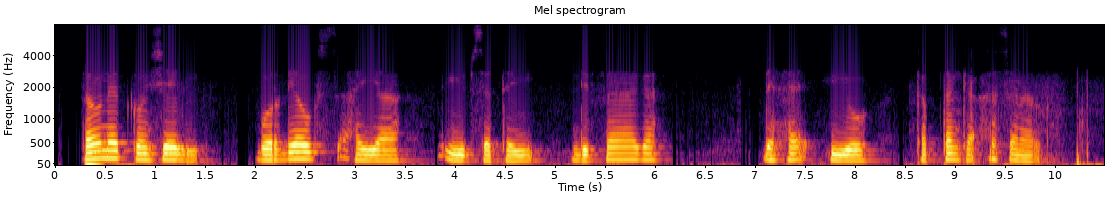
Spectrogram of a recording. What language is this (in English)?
Somali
